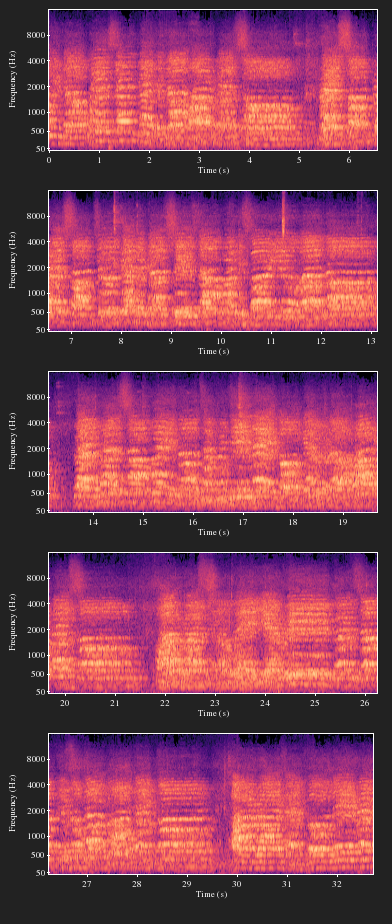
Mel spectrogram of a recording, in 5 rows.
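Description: A church choir sings a hymn during the offertory procession of a Catholic Mass. The singing goes on in phrases with brief breaks about 13 and 22 seconds in.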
